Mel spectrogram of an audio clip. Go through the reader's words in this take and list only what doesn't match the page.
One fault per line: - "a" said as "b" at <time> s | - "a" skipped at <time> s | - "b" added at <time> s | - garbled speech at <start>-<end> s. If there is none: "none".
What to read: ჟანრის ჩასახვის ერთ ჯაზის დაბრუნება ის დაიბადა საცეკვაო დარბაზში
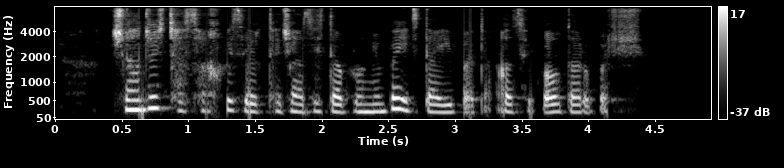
none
